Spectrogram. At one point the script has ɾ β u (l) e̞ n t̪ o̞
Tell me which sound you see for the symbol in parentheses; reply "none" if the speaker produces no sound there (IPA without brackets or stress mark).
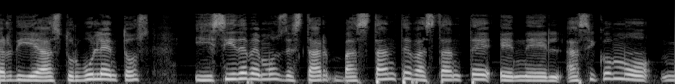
l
